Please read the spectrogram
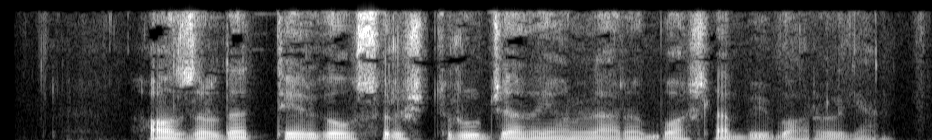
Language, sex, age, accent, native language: Uzbek, male, 18-24, Qashqadaryo, Uzbek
